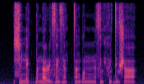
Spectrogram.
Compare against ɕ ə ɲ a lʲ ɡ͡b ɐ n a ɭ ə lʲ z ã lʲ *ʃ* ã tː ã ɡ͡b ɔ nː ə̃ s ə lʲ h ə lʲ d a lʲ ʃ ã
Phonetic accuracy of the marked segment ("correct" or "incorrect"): incorrect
